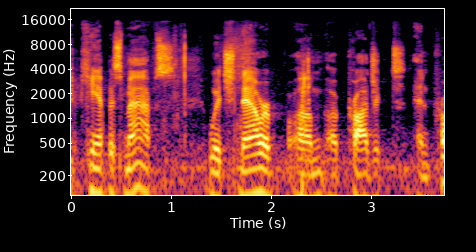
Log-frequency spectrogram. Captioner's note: rustles papers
